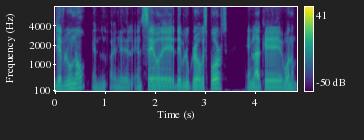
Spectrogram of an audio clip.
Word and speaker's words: Blue Crow: Y, y bueno, aparece la oportunidad de, vincularte al, al, Club Deportivo Leganés más bien vincularte a, Blue Crow, que lo he dicho mal eh, la primera vez, eh, así que corrijo, haga la redundancia.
